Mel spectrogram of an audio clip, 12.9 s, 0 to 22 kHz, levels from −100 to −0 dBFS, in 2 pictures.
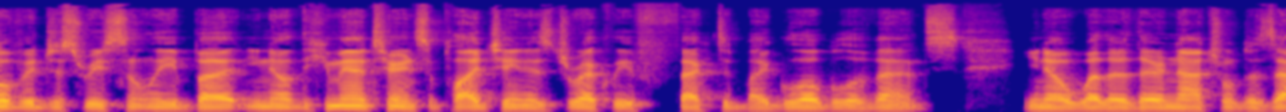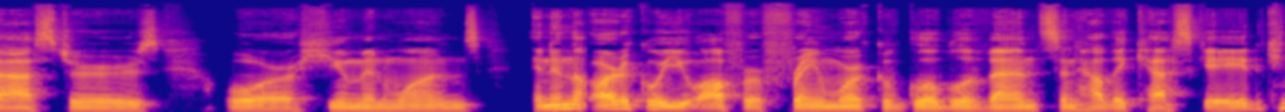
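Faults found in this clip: No call or media quality faults found in this speech clip.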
